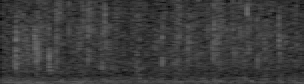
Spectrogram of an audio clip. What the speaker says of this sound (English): it's still sunny, even though it's raining like this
